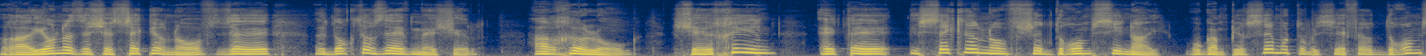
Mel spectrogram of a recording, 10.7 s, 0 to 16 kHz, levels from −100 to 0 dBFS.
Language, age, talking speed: Hebrew, 60-79, 120 wpm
